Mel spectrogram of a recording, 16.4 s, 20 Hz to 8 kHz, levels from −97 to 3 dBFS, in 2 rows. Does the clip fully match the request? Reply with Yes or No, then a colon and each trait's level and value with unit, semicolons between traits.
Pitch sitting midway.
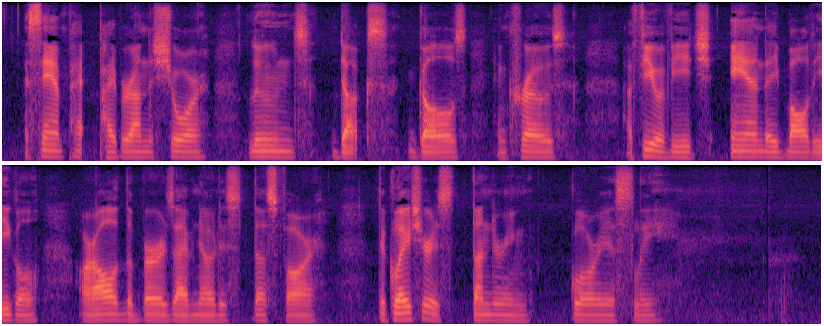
No: low, 100 Hz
